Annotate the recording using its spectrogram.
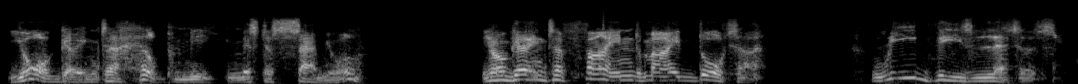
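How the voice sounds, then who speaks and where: A man's put-on character voice, high-pitched with very wide pitch swings, at a very slow pace with long, frequent pauses. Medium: read story. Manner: commanding.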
